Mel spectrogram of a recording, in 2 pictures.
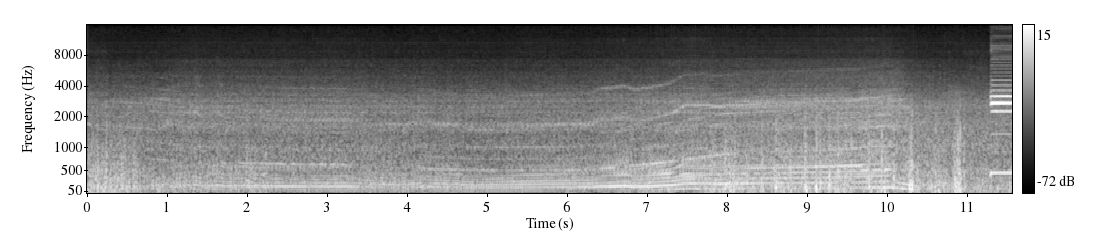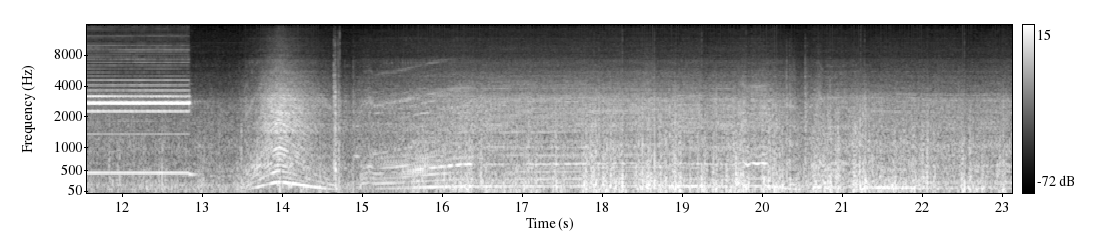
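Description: Motorcycle engine running through the gears, its pitch climbing and dropping as it accelerates and eases off. About eleven seconds in, a loud steady horn blast sounds for about a second and a half: a warning at a car moving across into the rider without indicating. A quick rev follows just after.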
